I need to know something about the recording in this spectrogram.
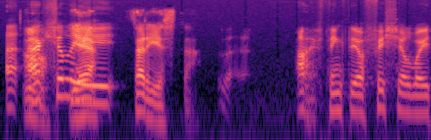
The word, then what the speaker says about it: Färjestad: So you don't pronounce the D at the end. It's Färjestad. Actually, Yeah. Färjestad.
